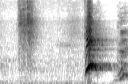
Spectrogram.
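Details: A Boxer dog being trained to bark on the command "speak" gives a single sharp, loud bark, followed by a shorter yelping sound; it is rewarded with treats for making a sound.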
